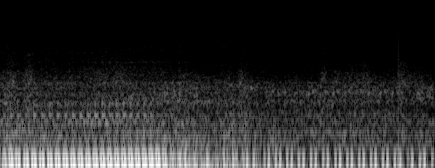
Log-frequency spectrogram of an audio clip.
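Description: A motorcycle ridden fast close by, its engine roaring loud and steady with a strong low rumble that shifts partway through to a choppier, pulsing note as it changes pace.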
